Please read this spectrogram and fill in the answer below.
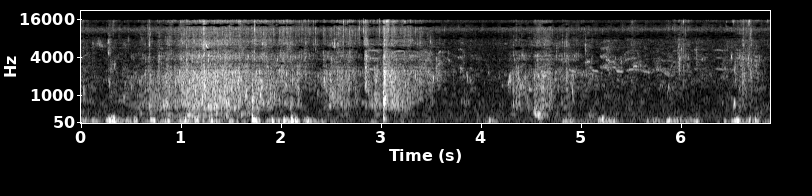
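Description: A swimmer's strokes splashing and sloshing through pond water, loudest in the first few seconds, then lighter and more broken.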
